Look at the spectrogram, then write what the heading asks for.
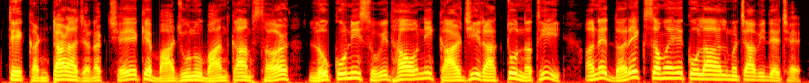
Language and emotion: Gujarati, disgusted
